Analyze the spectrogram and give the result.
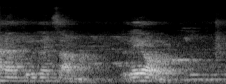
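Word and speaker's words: Léon: Leon, bukan Leo.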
